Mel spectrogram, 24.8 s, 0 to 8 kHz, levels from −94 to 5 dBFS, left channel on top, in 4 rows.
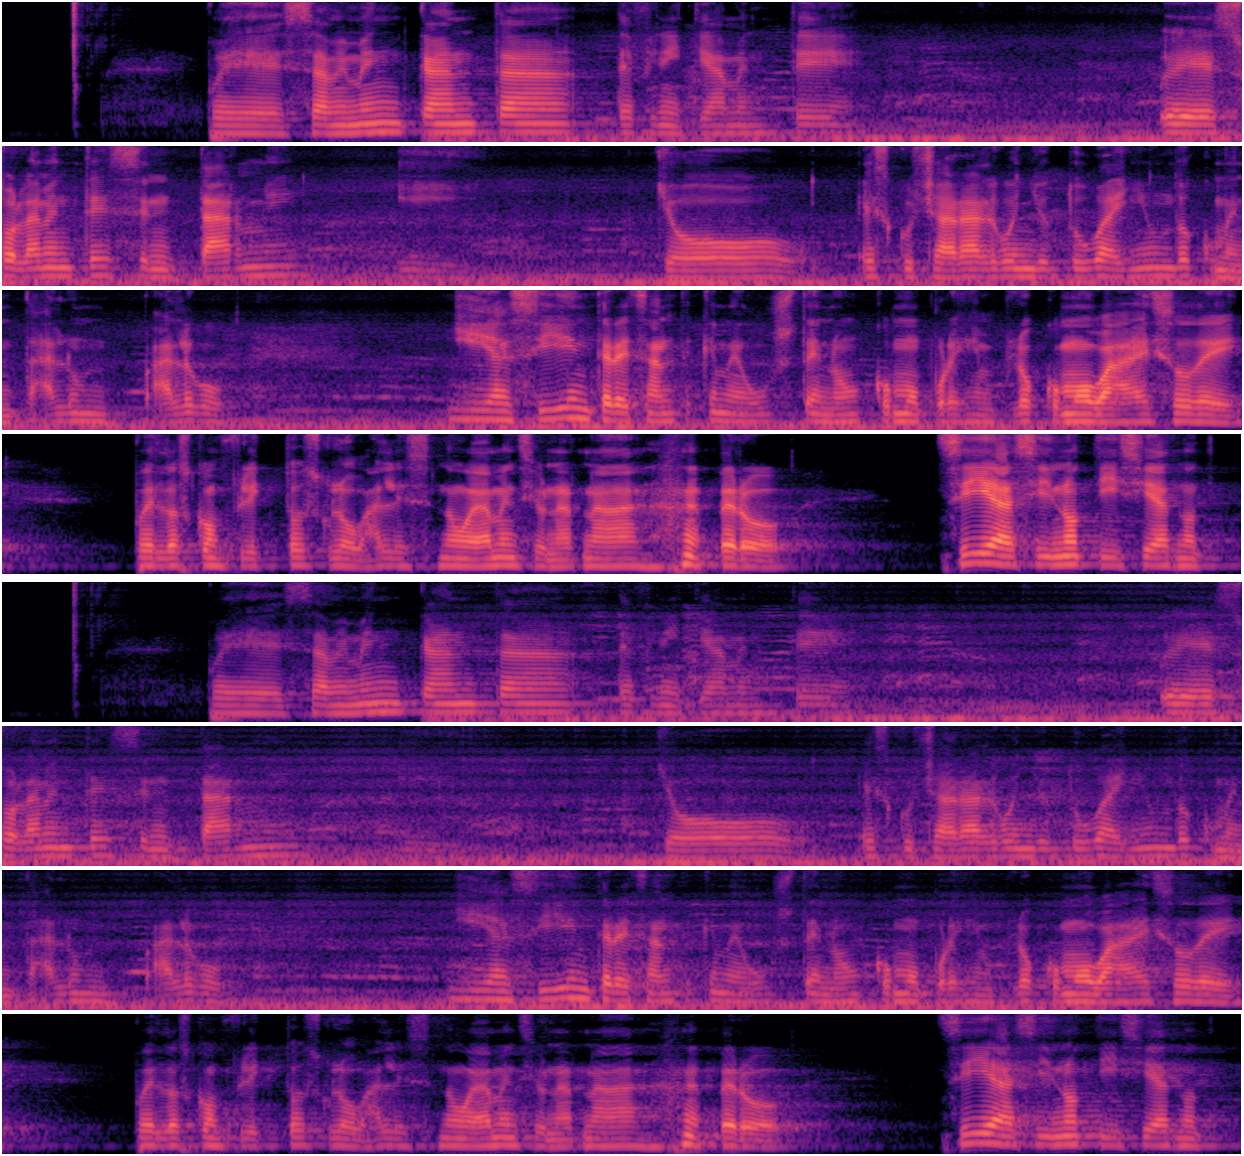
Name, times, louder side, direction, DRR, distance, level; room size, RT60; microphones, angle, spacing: voice 1, 1.0-4.3 5.8-7.8 8.2-8.5 9.5-10.2 10.5-13.8 14.6-18.6 19.3-22.5 23.3-24.6, left 5 dB, 85° left, 15 dB, 0.8 m, -30 dB
sound 1, 2.1-17.9, equal, 85° right, 6.9 m, -44 dB
27.5 x 19.5 x 7.7 m, 1.1 s
head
